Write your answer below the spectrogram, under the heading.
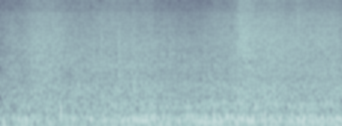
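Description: Eel fillets sizzling on a wire grill while being cooked as kabayaki: a steady, even hiss.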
